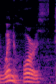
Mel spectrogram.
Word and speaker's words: Windhorst: I know it has a T at the end, right? It's Windhorst. But I don't know if people pronounce the T at the end. What is it? Brian Win. Yeah, it's Horst. But I don't think people pronounce the T. I think they say Brian Windhorse.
